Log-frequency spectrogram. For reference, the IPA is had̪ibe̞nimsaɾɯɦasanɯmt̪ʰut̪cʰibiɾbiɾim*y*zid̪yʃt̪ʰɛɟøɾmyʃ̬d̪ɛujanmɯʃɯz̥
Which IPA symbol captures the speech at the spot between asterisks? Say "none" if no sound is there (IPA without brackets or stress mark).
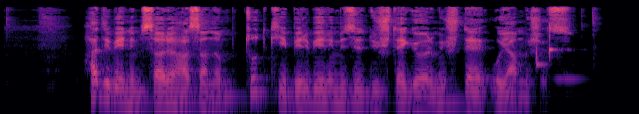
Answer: i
